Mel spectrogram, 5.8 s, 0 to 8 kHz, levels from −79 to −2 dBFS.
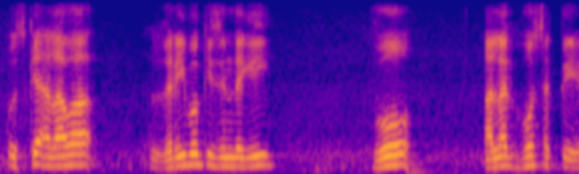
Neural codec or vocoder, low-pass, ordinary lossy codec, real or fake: codec, 16 kHz, 2 kbps, FunCodec, trained on Chinese and English, 25 frames a second; 7.2 kHz; AAC, 32 kbps; fake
